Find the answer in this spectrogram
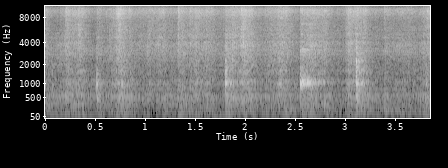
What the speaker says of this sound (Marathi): कंटिन्यू याला आपल्याला ढवळत राहावं लागतं किंवा कंटिन्यू आपल्याला असं याला मॅश करत राहावं लागतं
